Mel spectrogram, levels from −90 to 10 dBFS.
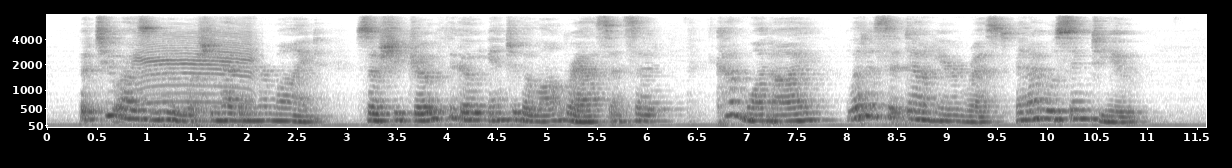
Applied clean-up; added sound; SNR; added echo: none; Livestock, farm animals, working animals; 10 dB; reverberation time 0.6 s.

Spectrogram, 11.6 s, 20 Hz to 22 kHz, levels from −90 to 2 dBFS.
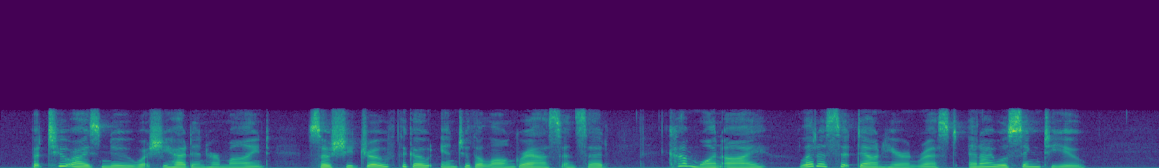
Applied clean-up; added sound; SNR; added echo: none; none; none; none.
